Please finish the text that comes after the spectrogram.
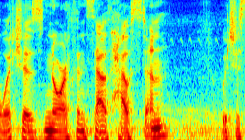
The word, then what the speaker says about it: Houston: Soho and Nohoo, which is north and south Hston, which is spelled Houston, but in New York, you say Hston.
